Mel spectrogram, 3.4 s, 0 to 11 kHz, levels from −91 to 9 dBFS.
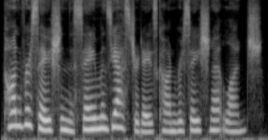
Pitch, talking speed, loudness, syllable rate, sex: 250 Hz, 145 wpm, -17 LUFS, 4.9 syllables/s, female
